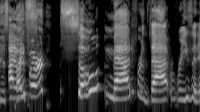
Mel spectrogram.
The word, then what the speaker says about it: Piper: We have gotten on her case so much for pronouncing things wrong, like Pipper, Pipper oh instead of gosh. Piper.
